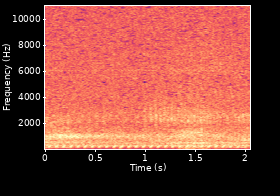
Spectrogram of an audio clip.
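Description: Faint scooter engine idling, a steady, even low putter.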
